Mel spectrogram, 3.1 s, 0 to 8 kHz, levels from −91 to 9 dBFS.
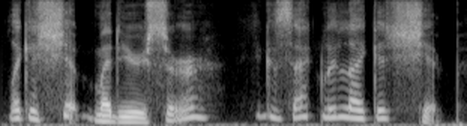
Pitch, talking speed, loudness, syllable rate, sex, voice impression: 180 Hz, 175 wpm, -17 LUFS, 4.4 syllables/s, male, very masculine, very adult-like, very middle-aged, very thick, tensed, slightly weak, slightly bright, slightly hard, clear, fluent, slightly raspy, cool, very intellectual, very sincere, very calm, very mature, friendly, very reassuring, unique, elegant, wild, slightly sweet, slightly lively, very kind, slightly modest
